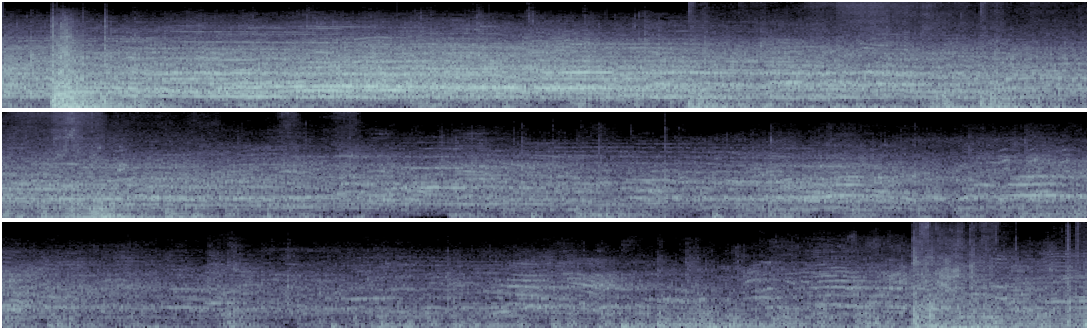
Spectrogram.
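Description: A body slams onto a wrestling ring's mat with a heavy thud.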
